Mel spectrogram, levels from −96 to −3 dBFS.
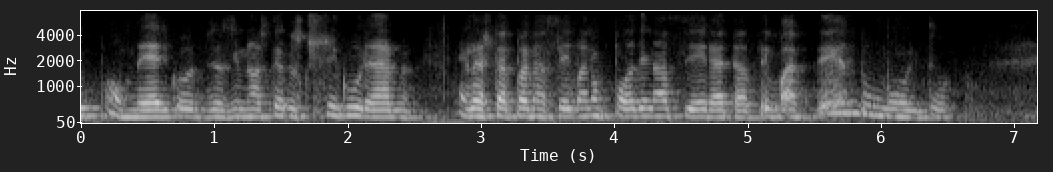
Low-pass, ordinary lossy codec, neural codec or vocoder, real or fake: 7.2 kHz; Opus, 16 kbps; codec, 16 kHz, 4 kbps, X-Codec, HuBERT features, trained on balanced general audio; fake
